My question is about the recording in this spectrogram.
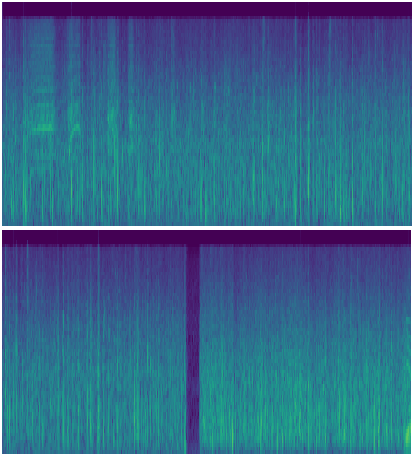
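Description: Heavy rain drumming on a tent's fabric, heard from inside the tent: a dense, steady patter of countless separate drop hits. The sound cuts out for an instant about six seconds in.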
